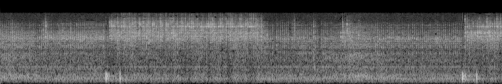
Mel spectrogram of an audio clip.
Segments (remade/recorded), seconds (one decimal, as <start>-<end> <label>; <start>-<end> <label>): 0.0-0.9 recorded; 0.9-1.6 remade; 1.6-5.0 recorded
